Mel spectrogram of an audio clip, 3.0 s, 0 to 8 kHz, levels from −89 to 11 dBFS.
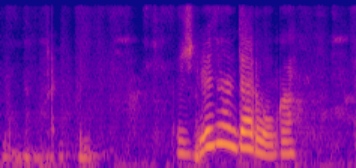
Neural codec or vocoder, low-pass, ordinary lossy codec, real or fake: codec, 16 kHz, 2 kbps, FreqCodec, smaller model; 7.2 kHz; none; fake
